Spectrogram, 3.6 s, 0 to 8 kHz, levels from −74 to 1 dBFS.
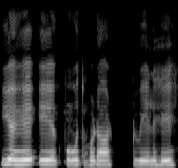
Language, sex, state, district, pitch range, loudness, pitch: Hindi, female, Uttar Pradesh, Saharanpur, 195-210 Hz, -16 LUFS, 205 Hz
